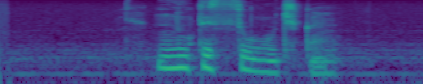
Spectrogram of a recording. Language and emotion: Russian, angry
